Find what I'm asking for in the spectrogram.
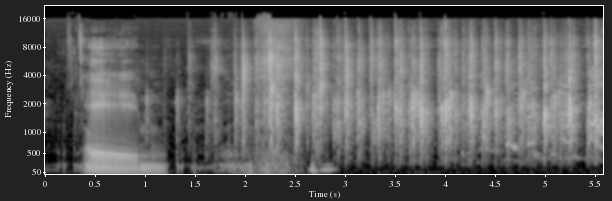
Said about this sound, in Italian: È bellissimo l'applauso partito dal VAR, è molto bello. Grazie davvero.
